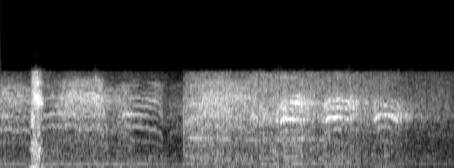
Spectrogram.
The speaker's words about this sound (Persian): کلاخ ها که آسمان رو تسخیر کردند، صابون دزدی که می کنند، هیچ پرنده های دیگر هم حق ندارند در آسمان پرواز کنند.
